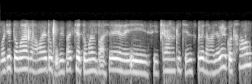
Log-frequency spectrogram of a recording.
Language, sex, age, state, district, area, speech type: Bengali, female, 45-60, West Bengal, Darjeeling, urban, conversation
